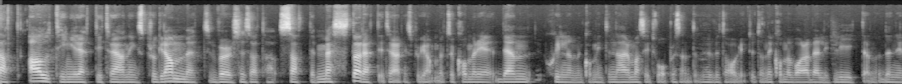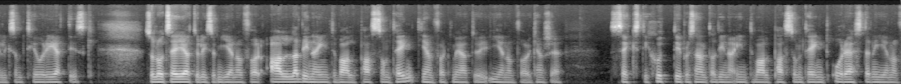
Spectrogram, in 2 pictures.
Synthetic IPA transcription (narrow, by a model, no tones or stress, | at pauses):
sat̪ːalt̪ʰɪŋːɾɛt̪ːɪt̪ʰɾɛːnɪŋspʰɾʊɡɾamːət̪væɾsɵsat̪sat̪̚d̪ɛmɛst̪aɾɛt̪ːɪ̰t̪ʰɾɛ̰ːnɪŋspʰɾʊɡɾa̰mːə̰t̪sɔkʰɔmːəɖɛd̪ɛnɧɪlnad̪ənkʰɔmːəɾɪnt̪ənæɾmasɛjt̪ʰvo̰ːpʰɾʊsɛ̰nt̪ø̰ːvəɾhʉ̟ːvəd̪t̪ʰɑ̰ːɡə̰t̪ʉ̟ːt̪a̰nd̪ɛkʰɔmːəɾvɑːɾavɛld̪ɪt̪liːt̪ə̰nɔ̰d̪ɛnæɭɪksɔmt̪ʰɛʊɾeːt̪ɪsk | sɔloːt̪sɛjːaːt̪̚d̪ɵlɪksɔmjeːnɔmfœːɾalːad̪iːnaɪnt̪ɛɾvalːpʰasːɔmt̪ʰɛŋkt̪ʰjɛnfœːʈmeːd̪at̪̚d̪ɵ̰jeːnɔmfœːɾkʰanʂə̰ | sɛkst̪ɪɧɵt̪ːɪpʰɾʊsɛnt̪avd̪iːna̰ʔɪnt̪ɛɾvalpʰasːɔmt̪ʰɛŋkt̪ʰɔɾɛst̪ənjeːnɔm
